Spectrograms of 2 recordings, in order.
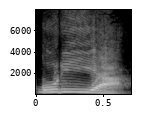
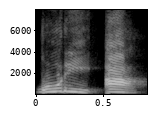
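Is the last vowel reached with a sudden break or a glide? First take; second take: glide; break. First: The last vowel follows a smooth 'y' glide. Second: The last vowel follows a sudden glottal break. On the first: The speaker calls it wrong. "অনেকে বলতেছে কুরিয়া, ইয়া বললে হবে না" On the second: The speaker calls it right. "Hamza জবর আ, শক্ত হবে... হঠাৎ করে ব্রেক"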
